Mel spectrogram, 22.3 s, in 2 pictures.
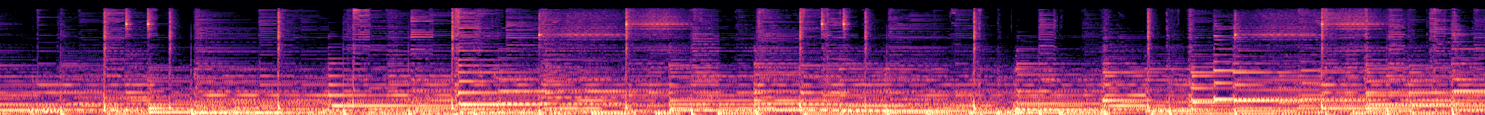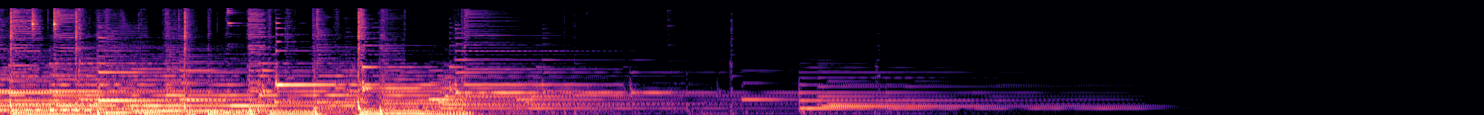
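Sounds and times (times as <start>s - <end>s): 
remorseful music: 0.0s - 16.9s.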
